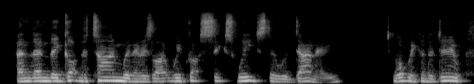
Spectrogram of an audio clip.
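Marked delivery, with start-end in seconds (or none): none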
